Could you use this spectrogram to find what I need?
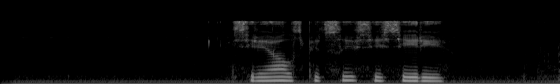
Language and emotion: Russian, neutral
